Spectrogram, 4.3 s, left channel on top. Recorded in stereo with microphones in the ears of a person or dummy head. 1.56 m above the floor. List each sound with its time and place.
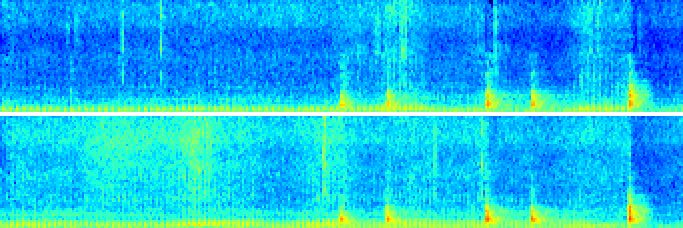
2.1 s knocking: 55° right (ahead or behind), 1.5 m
